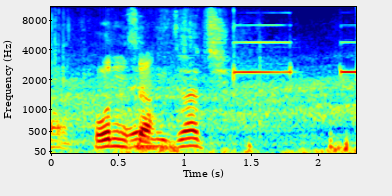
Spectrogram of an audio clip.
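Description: Electric moped's turn-signal buzzer beeping as the blinkers are switched on: a steady, high-pitched beep begins past the middle and lasts about half a second, and the next beep starts right at the end.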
